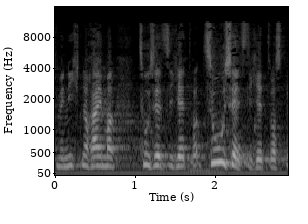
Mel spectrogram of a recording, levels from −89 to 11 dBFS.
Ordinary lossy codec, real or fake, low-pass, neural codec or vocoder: MP3, 48 kbps; real; 14.4 kHz; none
